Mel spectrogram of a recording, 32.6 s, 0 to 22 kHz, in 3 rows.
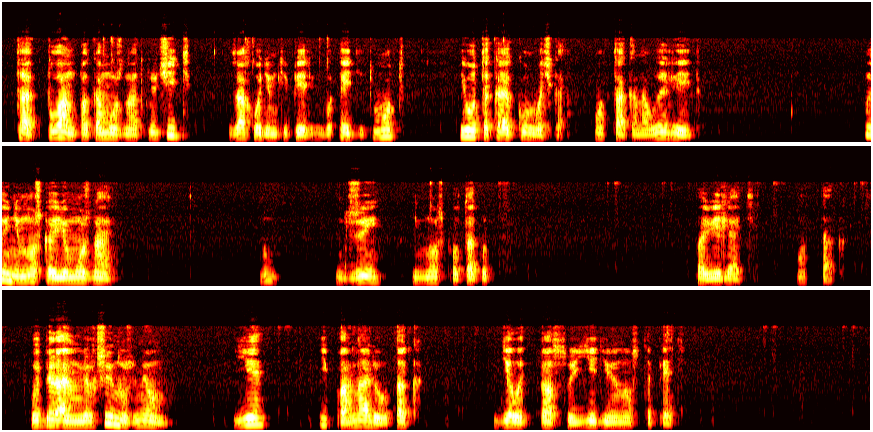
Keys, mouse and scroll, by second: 1.3 click, 3.0 click, 7.1 click, 7.1-8.1 scroll up 6, 9.6-10.0 scroll down 2, 10.5-11.3 scroll down 4, 15.1 g, 17.1 click, 17.4 g, 19.1 click, 19.4 g, 21.5 click, 23.6-24.4 scroll down 7, 24.4 e, 25.5 e, 26.2 e, 27.1 e, 28.2-29.4 scroll down 2, 29.4-29.8 scroll down 2, 29.4 e, 30.6 e.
